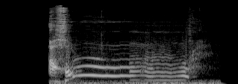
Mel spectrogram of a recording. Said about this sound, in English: suddenly family cats tossed back their mangy heads and began to bay like wolves beneath a swollen moon.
